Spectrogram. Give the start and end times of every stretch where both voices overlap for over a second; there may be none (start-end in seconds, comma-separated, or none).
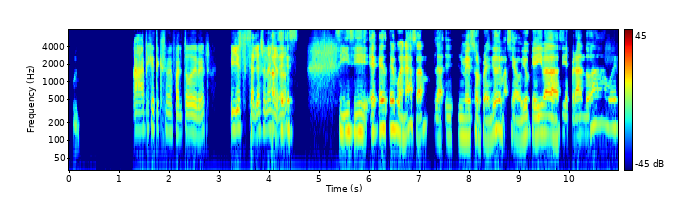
none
